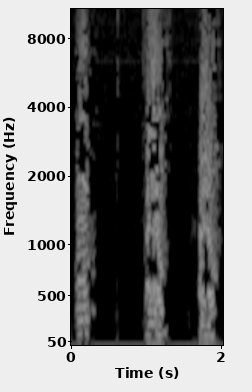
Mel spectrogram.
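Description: A man's voice speaking in three short, separate bursts with pauses between them: halting lecture speech.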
